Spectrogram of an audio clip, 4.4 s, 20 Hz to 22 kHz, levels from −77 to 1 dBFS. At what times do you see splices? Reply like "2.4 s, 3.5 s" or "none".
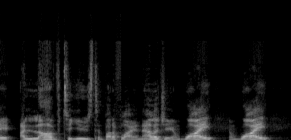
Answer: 1.4 s, 3.4 s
